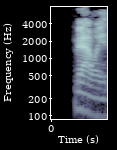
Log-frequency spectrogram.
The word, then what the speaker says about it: Maui: Joining her on the adventure is her hero, the legendary demigod Mao. – Uh-oh. That's not a good name. – I'm probably saying it wrong. Maui, maybe? – Maui, that's it, Maui.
